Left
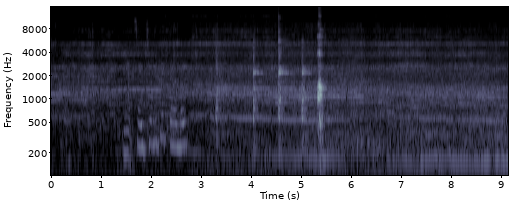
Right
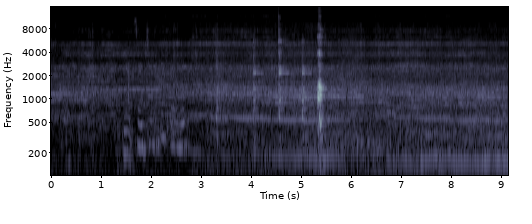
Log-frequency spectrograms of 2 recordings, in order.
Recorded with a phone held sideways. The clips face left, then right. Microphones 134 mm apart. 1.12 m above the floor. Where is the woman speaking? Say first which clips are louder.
Left 4 dB; 15° right (ahead or behind), 0.8 m; by 3.2 s 85° left, 2 m.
